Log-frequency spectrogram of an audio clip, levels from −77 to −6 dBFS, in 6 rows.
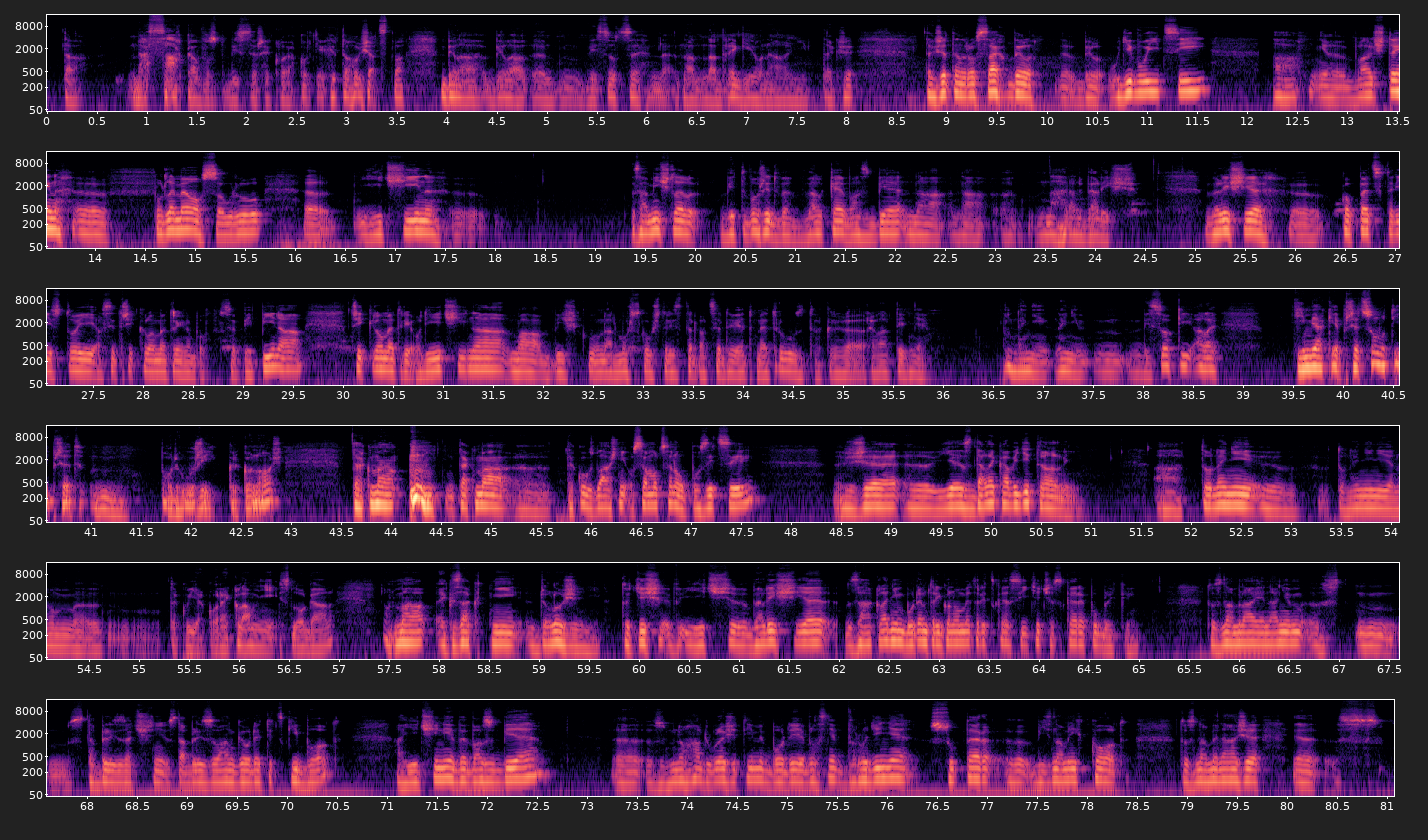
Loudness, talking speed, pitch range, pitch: -29 LUFS, 100 wpm, 95-125 Hz, 110 Hz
